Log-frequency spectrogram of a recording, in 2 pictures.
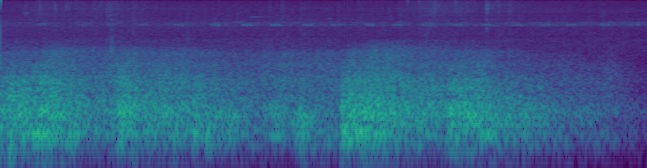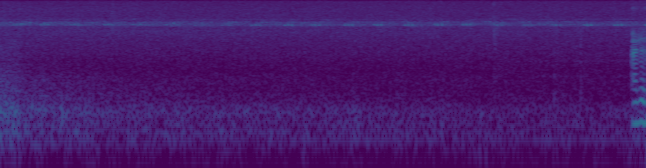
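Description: Thunder from an approaching pop-up storm over a homestead, a long loud rumbling roll that fades out over several seconds, leaving quiet outdoor ambience with a faint insect or cricket hum.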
